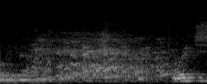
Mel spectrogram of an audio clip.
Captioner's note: laughter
